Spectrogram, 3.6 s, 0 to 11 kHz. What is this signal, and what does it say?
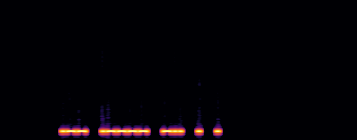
Morse code, heard as a keyed tone, about 44 wpm, spaced as for 32 wpm, 700 Hz. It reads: W1DEE
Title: USA Call Signs - 5 Characters - 2x Character Spacing - 45wpm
